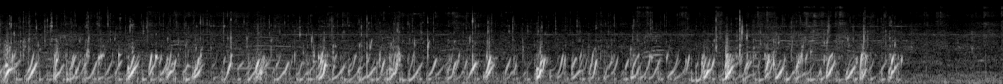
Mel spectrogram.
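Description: Close, rapid bubbling of liquid: a dense run of short, rising bubble chirps that stops suddenly about nine seconds in.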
